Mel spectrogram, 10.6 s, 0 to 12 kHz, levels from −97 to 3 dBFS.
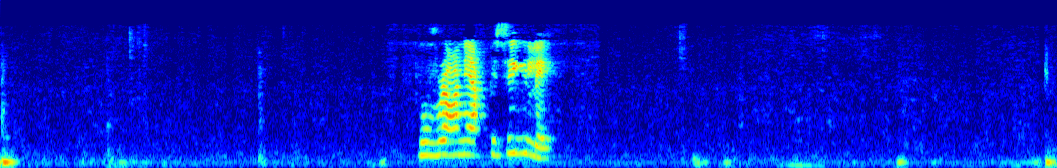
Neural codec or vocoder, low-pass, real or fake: none; 7.2 kHz; real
